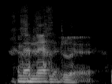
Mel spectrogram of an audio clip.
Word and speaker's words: Knechtle: How do you say your name, actually? – Knechtle. – Wait, so it's, at the end it's an E. It's like Knechtle.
